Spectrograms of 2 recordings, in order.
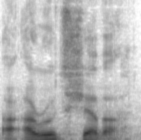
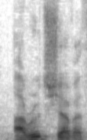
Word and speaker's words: Arutz Sheva: Norman Podhoretz, in an interview in, I will now mispronounce this, Arutz, how is it pronounced? – Arutz Sheva. – Arutz Sheva, thank you.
